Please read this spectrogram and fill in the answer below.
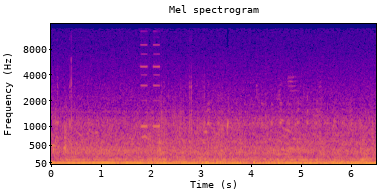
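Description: Car cabin noise while driving slowly: a steady low engine and road rumble. About two seconds in come two quick high-pitched beeps.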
